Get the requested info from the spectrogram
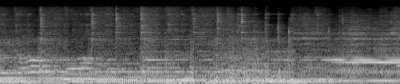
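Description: Live rock band playing loudly, with drum kit, keyboard and electric guitars.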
